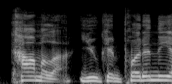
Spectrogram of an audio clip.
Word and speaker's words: Kamala: yes she did and by the way Matthew the next time you say Camala you're done she gave her response the next time you say Camala you are done Kamala you can put in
